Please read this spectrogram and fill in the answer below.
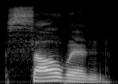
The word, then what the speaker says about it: Samhain: Now, it looks like it would be spelt Samhain, S A M H A I N. It's an Irish pronunciation pronounced Salwyn.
